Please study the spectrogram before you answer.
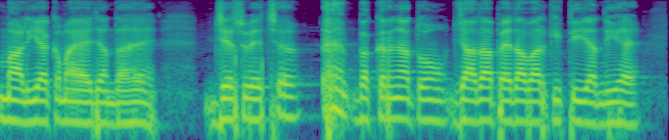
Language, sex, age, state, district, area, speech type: Punjabi, male, 45-60, Punjab, Bathinda, rural, spontaneous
